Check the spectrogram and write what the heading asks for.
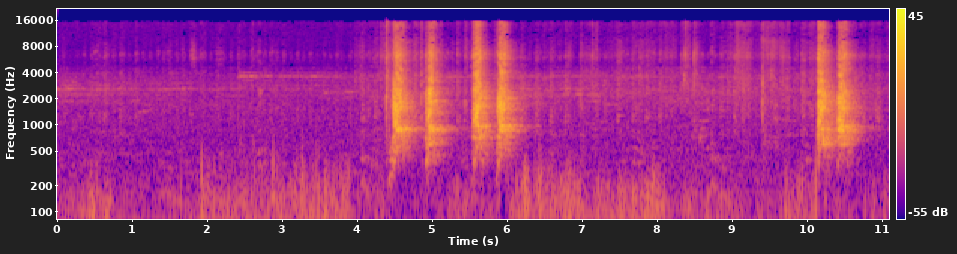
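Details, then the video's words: Belgian Malinois Jax trained to bark on command without attacking, staying beside the handler: three pairs of short, sharp barks spaced several seconds apart over steady low background rumble. "تدريب الكلب على النباح بالأمر بدون الهجوم"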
